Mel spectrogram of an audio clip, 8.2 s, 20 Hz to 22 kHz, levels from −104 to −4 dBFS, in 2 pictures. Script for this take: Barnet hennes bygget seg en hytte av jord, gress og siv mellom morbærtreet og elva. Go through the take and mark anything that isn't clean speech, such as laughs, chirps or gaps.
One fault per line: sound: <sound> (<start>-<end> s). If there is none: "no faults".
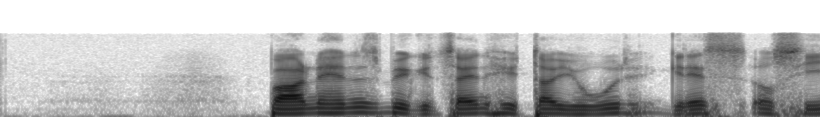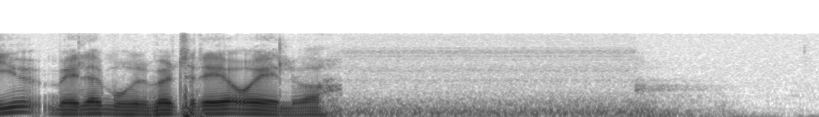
no faults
